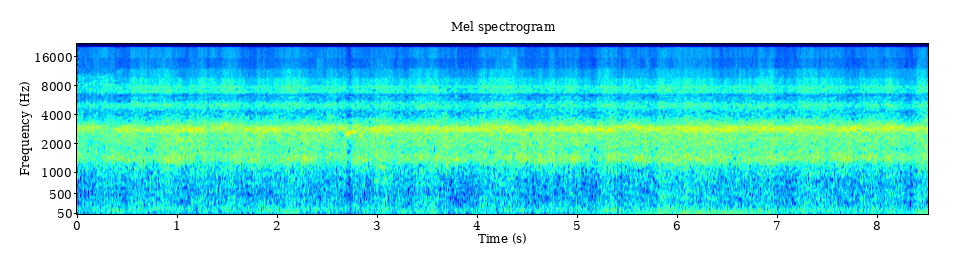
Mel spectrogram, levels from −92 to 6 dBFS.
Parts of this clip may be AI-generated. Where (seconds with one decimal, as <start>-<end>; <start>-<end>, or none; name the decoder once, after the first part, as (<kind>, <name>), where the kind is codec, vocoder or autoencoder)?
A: 0.9-1.5 (vocoder, BigVGAN v2); 5.9-6.6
